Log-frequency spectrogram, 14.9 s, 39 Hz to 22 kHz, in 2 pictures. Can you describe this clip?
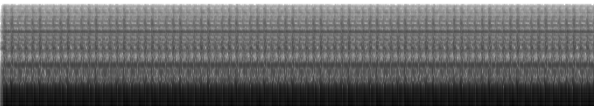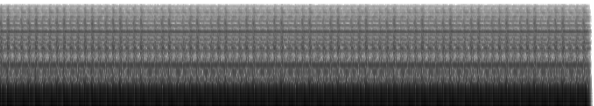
granular ambience 9 cyberthrash
ambient, artificial, free, granular, sample, sound, stereo, synthesis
